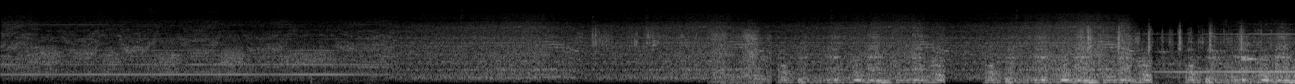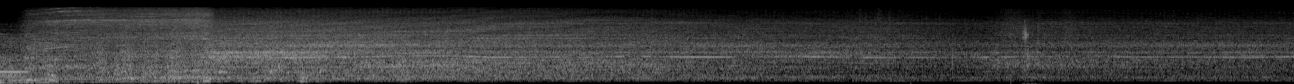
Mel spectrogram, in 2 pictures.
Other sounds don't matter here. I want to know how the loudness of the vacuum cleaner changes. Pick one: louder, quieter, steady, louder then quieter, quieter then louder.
louder then quieter.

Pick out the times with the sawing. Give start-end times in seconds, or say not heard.
7.0-16.3.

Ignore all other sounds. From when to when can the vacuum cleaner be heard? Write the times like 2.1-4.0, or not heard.
0.0-25.8.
